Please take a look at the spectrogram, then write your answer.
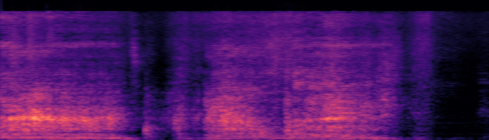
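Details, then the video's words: Rottweiler growling during play: three rough, low, rumbling growls over about three seconds, each swelling then easing off, separated by short breaths, ending in silence. "Rottweiler growling and playing"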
